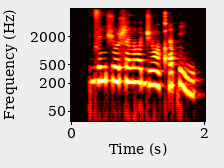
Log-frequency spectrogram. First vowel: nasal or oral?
oral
